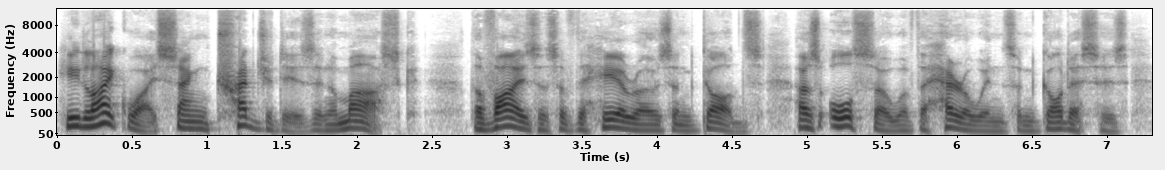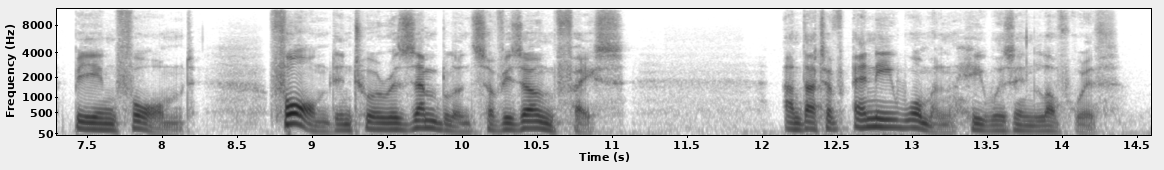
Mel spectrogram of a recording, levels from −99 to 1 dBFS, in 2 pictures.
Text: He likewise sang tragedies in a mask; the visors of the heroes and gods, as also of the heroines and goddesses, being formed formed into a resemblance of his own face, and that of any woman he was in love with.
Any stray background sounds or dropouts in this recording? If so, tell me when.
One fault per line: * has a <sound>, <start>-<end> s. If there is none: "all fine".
all fine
